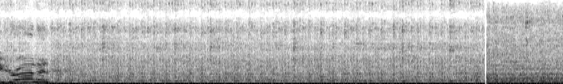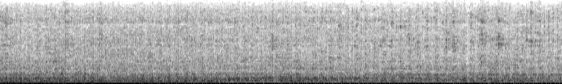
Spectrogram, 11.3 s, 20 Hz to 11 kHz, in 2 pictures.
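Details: Farmall A petrol tractor revived after 10+ years idle (new radiator, fan, belts, hoses); steady, even low idle with regular beat, running smoothly; normal idle.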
